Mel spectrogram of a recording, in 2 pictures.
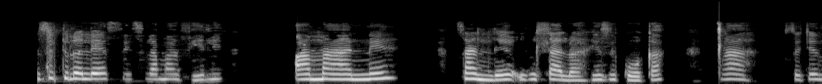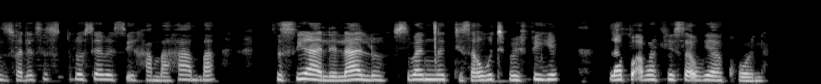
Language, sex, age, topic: North Ndebele, male, 25-35, health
